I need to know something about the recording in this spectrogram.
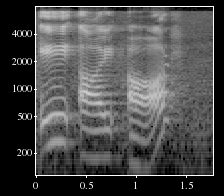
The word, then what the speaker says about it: air: A-I-R and H-E-I-R. Both are pronounced as air.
